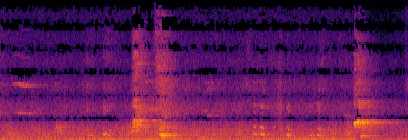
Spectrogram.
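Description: A litter of young puppies giving small high yips and whimpers, with two louder sharp yelps, one about two seconds in and one just after five seconds.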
